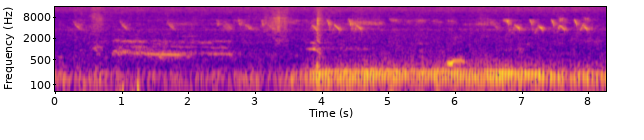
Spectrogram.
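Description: Faint birdsong: small birds giving short, high, quick downward chirps in scattered runs, the first in the opening seconds and another near the end. A faint low steady hum comes in about halfway through.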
